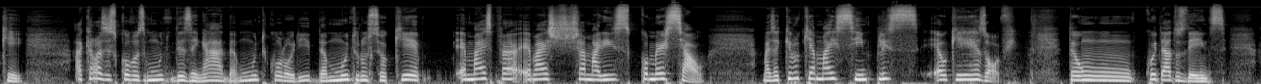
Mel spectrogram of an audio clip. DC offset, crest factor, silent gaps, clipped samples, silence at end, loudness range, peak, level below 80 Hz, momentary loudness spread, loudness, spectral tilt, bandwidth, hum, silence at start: under 0.1%; 14 dB; none; under 0.1%; 0.1 s; 1 LU; 0 dBFS; -34 dBFS; 13 LU; -13 LUFS; -5 dB/octave; 18 kHz; none; 0 s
